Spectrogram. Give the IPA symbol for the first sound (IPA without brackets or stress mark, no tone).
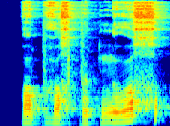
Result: ɔ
